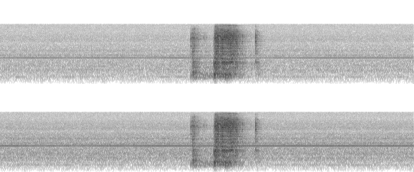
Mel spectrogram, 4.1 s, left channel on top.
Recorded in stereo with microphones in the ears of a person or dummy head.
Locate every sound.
1.9 s a drawer: centre (ahead or behind)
